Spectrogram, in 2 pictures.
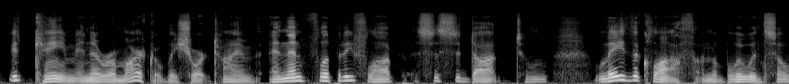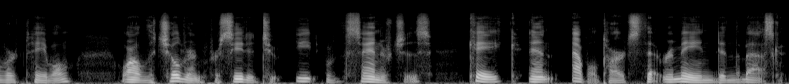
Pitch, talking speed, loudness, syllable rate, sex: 115 Hz, 150 wpm, -21 LUFS, 4.4 syllables/s, male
